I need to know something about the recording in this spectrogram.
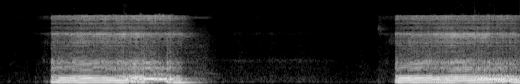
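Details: Loud, harsh, rattling snores on each inhalation with quiet pauses between; heavy snoring described as the most frightening snoring sound.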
